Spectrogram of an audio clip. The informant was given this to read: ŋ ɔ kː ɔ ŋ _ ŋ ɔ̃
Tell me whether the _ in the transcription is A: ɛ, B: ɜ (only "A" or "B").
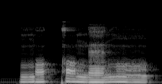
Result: A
